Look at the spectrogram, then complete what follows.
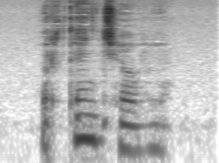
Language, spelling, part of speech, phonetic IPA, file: Polish, rtęciowy, adjective, [r̥tɛ̃ɲˈt͡ɕɔvɨ], LL-Q809 (pol)-rtęciowy.wav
